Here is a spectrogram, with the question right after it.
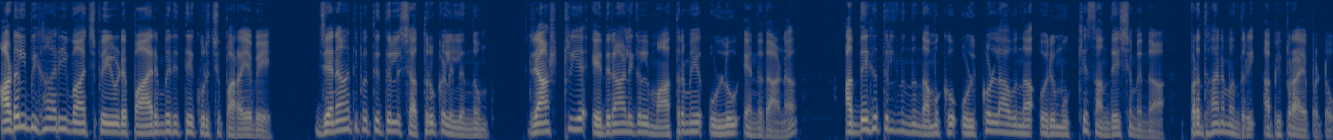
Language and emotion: Malayalam, neutral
